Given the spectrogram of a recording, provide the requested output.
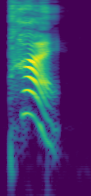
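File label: "tai4", Mandarin Chinese; 太; あまりに～すぎる、きわめて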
